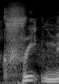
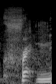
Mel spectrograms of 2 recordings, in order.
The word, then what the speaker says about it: cretin: Asterisk, it is pronounced cretin in American English and cretin in British English. Why I have chosen to pronounce it cretin when I am very distinctly an American who does not speak British English, I do not know.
